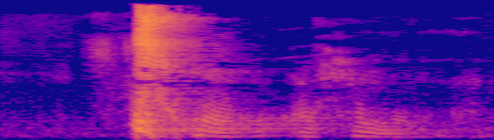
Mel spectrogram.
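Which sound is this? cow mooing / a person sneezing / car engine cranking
a person sneezing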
